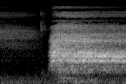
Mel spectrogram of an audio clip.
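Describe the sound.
A person demonstrates slow, calming breathing to soothe a crying baby. A loud, airy exhale starts abruptly and holds evenly for about a second, with no talk.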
